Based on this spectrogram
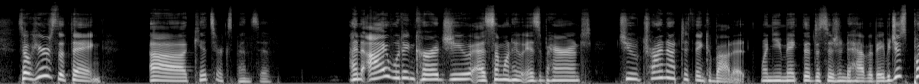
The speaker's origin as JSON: {"language": "English", "town": "Philadelphia", "region": "Pennsylvania", "country": "United States", "tie": "born or raised there", "said": "then my hometown of Philly, self-plug"}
